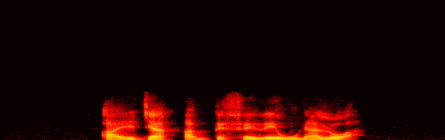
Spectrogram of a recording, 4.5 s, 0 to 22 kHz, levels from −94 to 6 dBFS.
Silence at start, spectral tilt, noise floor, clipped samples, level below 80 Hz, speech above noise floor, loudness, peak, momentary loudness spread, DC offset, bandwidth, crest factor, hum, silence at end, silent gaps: 1 s; -5 dB/octave; -86 dBFS; under 0.1%; -74 dBFS; 55 dB; -32 LUFS; -12 dBFS; 7 LU; under 0.1%; 7.4 kHz; 20 dB; none; 0.9 s; none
